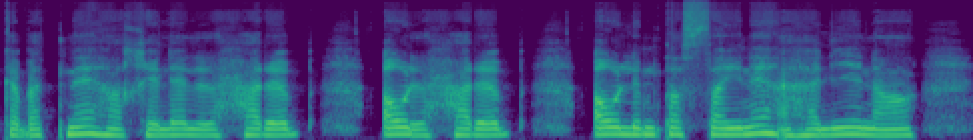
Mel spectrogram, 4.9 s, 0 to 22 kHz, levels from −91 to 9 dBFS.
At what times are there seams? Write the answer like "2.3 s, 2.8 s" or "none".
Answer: 2.1 s, 3.9 s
